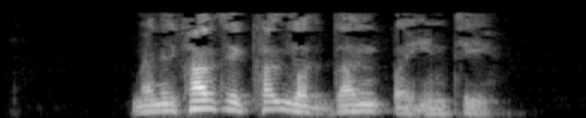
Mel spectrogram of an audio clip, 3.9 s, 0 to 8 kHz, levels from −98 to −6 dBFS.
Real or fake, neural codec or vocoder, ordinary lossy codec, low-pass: fake; codec, 24 kHz, 3 kbps, HILCodec; MP3, 24 kbps; 7.2 kHz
